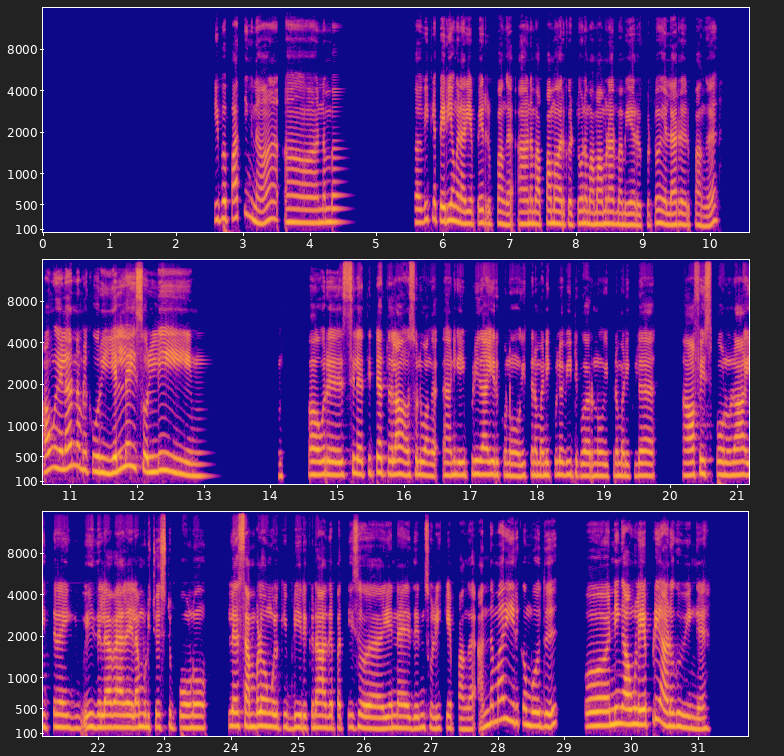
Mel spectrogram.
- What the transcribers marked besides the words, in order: static; distorted speech; drawn out: "சொல்லி"; tapping
- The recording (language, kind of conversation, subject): Tamil, podcast, மூத்தவர்களிடம் மரியாதையுடன் எல்லைகளை நிர்ணயிப்பதை நீங்கள் எப்படி அணுகுவீர்கள்?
